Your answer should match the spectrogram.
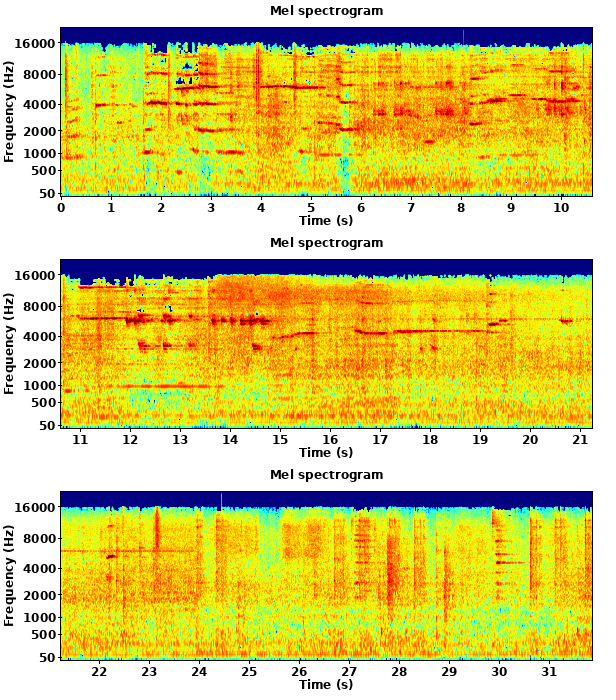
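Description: Freight train of covered hopper cars rolling past close by: a steady rumble of steel wheels on rail, with high wheel squeals that slide in pitch through the first two-thirds. Short clicks of wheels over rail joints stand out more near the end.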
